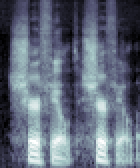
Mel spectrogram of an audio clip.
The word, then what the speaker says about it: Sherfield: And I don't want to keep mispronouncing his name. Is it Trent Sherfield or Sherfield? Sherfield.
